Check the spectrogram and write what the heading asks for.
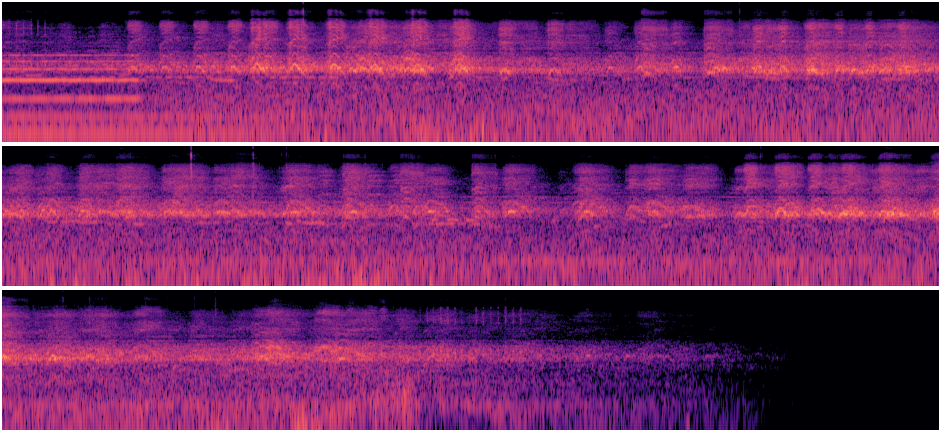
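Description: Many birds calling at once in a dense, continuous chorus of harsh calls, fading out over the last few seconds.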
